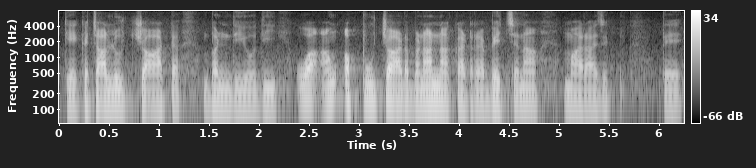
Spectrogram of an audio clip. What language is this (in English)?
Dogri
